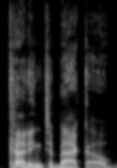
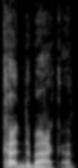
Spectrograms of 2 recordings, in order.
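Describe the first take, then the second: First: It is said in a plain, standard accent. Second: It is said in a rural local accent.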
